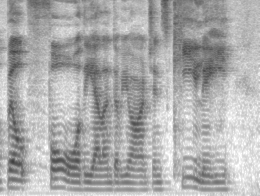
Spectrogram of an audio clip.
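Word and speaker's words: Keighley: Keeley. Well, I just pronounce it as Keithley.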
